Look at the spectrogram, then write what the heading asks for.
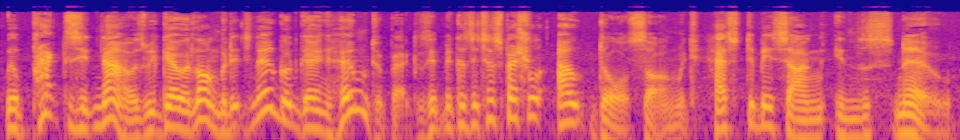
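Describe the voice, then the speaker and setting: A man's voice: mid-range voice, huge pitch swings, brisk, hardly any pauses, slightly rough, full character voice. A British man playing a simple, good-natured, musing toy bear in a dramatized children's audiobook, with a bumbling, singsong manner. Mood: earnest explaining.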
